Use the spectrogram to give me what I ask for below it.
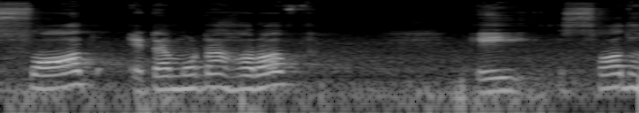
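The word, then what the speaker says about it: ص: আচ্ছা, সদ এটাকে অনেকে সোয়াদ বলেন, সোয়াদ, দোয়াদ, এগুলো কিন্তু ভুল উচ্চারণ।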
